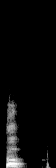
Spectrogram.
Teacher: When we are saying ta, at the alveolar place, the laminal is touching the alveolar. So it will come ta.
